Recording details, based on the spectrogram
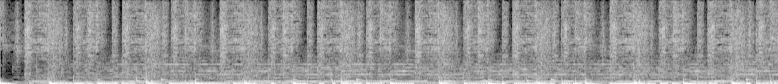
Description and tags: It's a funky house loop composed by a powerful house beat, a good bassline and a synth.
